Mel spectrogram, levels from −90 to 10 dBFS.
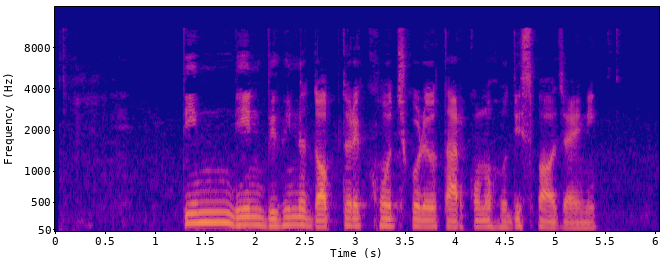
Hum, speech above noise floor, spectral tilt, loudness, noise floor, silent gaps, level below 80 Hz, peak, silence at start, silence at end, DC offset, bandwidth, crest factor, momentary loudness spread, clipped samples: none; 39 dB; -6.5 dB/octave; -27 LUFS; -65 dBFS; none; -50 dBFS; -8 dBFS; 1.3 s; 0.65 s; under 0.1%; 11.5 kHz; 20 dB; 8 LU; under 0.1%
